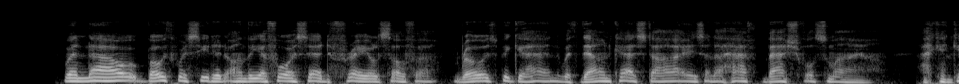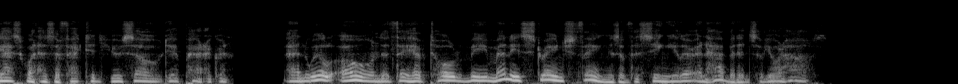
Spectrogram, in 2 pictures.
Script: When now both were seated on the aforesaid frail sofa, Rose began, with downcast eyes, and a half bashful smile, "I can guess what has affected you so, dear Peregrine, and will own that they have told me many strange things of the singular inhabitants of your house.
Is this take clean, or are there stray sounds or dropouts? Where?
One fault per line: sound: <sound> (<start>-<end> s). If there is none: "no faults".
no faults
